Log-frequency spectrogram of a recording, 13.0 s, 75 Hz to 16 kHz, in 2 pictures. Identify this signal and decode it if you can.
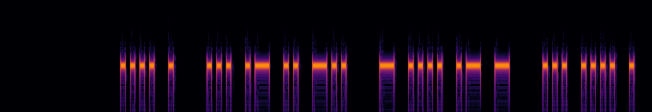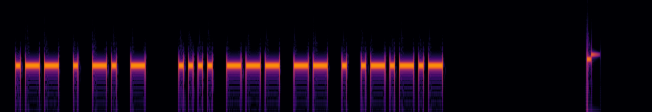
Morse code, heard as a keyed tone, about 25 wpm, 690 Hz. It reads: HE SAID THAT SHE WENT HOME.
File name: practice / 25wpm / Sentences with 2-Word Phrases - 25wpm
